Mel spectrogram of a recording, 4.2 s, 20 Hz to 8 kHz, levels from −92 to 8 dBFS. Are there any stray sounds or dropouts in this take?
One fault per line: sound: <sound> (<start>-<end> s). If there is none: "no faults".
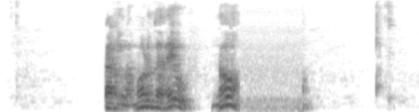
no faults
